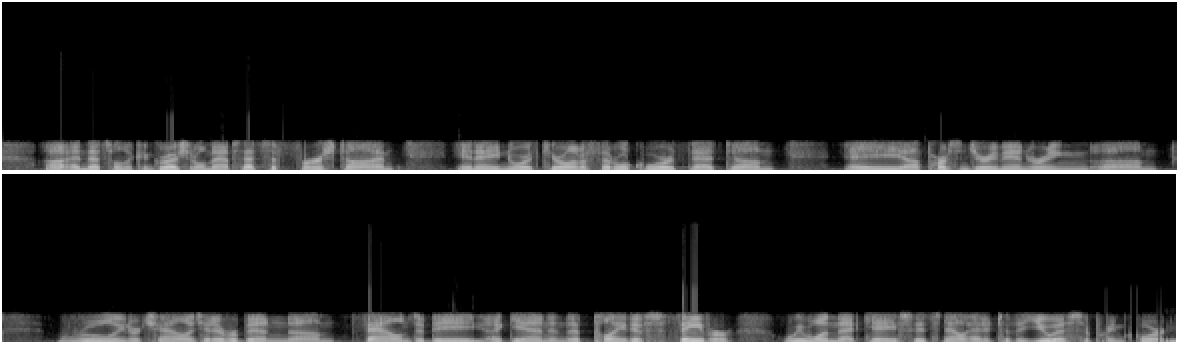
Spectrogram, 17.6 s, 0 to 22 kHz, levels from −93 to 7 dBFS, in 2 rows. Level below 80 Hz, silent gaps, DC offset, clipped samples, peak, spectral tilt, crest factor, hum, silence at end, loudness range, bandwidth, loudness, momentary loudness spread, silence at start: -68 dBFS; none; under 0.1%; under 0.1%; -8 dBFS; -3.5 dB/octave; 18 dB; none; 0 s; 3 LU; 7 kHz; -27 LUFS; 9 LU; 0 s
